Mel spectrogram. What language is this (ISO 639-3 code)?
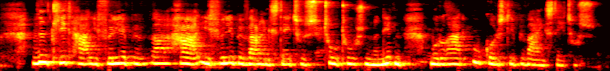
dan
